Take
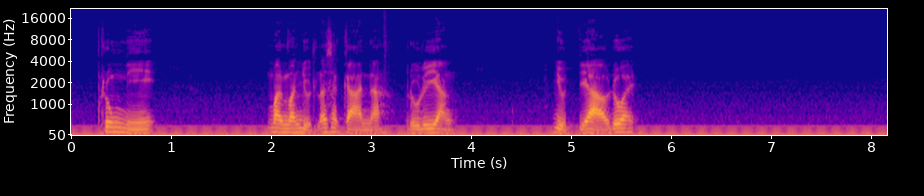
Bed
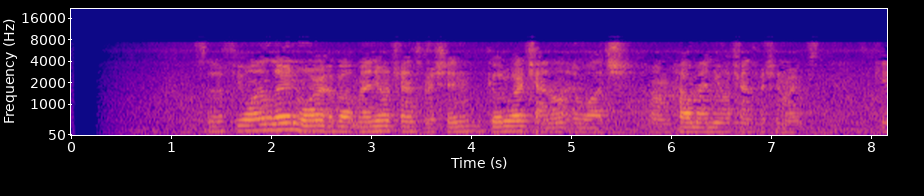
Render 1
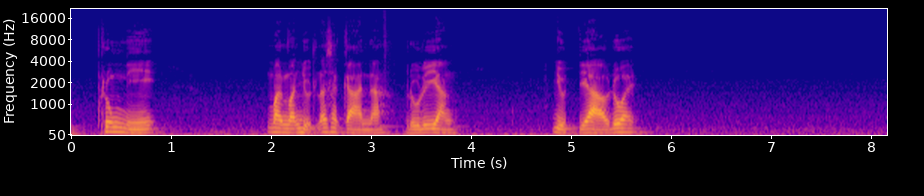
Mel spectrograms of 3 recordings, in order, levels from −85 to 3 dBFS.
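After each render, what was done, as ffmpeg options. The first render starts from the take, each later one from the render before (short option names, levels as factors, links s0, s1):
-af "bandreject=f=60:t=h:w=4,bandreject=f=120:t=h:w=4,bandreject=f=180:t=h:w=4,bandreject=f=240:t=h:w=4,bandreject=f=300:t=h:w=4"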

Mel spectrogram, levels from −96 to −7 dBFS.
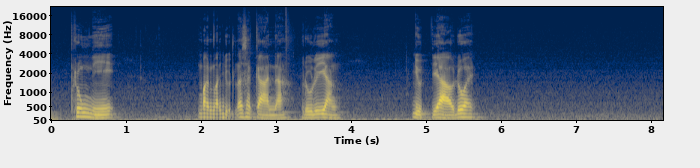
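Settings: -filter_complex "[0:a]asettb=1/sr,asplit=3[s0][s1][s2];[s0]atrim=end=2.004[s3];[s1]atrim=start=2:end=2.48,asetpts=PTS-STARTPTS,afade=t=in:d=0.004:c=qsin,afade=t=out:st=0.476:d=0.004:c=qsin,tremolo=f=24:d=0.889[s4];[s2]atrim=start=2.476[s5];[s3][s4]acrossfade=d=0.004:c1=hsin:c2=qsin[s6];[s6][s5]acrossfade=d=0.004:c1=qsin:c2=hsin"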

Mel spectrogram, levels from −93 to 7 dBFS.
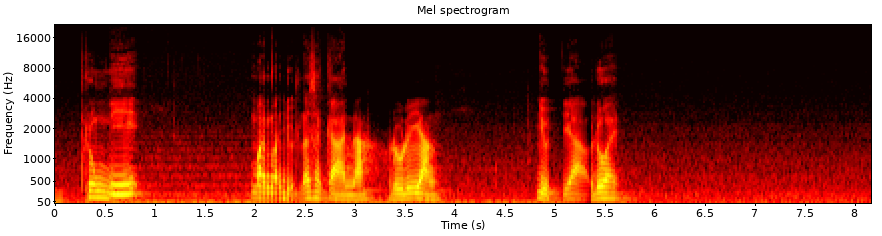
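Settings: -filter_complex "[0:a]asettb=1/sr,asplit=3[s0][s1][s2];[s0]atrim=end=0.544[s3];[s1]atrim=start=0.54:end=2.21,asetpts=PTS-STARTPTS,afade=t=in:d=0.004:c=qsin,afade=t=out:st=1.666:d=0.004:c=qsin,aecho=1:1:4.8:0.95,atrim=end_sample=73647[s4];[s2]atrim=start=2.206[s5];[s3][s4]acrossfade=d=0.004:c1=hsin:c2=qsin[s6];[s6][s5]acrossfade=d=0.004:c1=qsin:c2=hsin,asettb=1/sr,asplit=3[s7][s8][s9];[s7]atrim=end=2.914[s10];[s8]atrim=start=2.91:end=3.81,asetpts=PTS-STARTPTS,afade=t=in:d=0.004:c=qsin,afade=t=out:st=0.896:d=0.004:c=qsin,lowpass=f=1200:t=q:w=4.6[s11];[s9]atrim=start=3.806[s12];[s10][s11]acrossfade=d=0.004:c1=hsin:c2=qsin[s13];[s13][s12]acrossfade=d=0.004:c1=qsin:c2=hsin,asplit=2[s14][s15];[s14]atrim=end=5.36,asetpts=PTS-STARTPTS,afade=t=out:st=4.9:d=0.46[s16];[s15]atrim=start=5.36,asetpts=PTS-STARTPTS,afade=t=in:d=0.004:c=hsin[s17];[s16][s17]concat=n=2:v=0:a=1"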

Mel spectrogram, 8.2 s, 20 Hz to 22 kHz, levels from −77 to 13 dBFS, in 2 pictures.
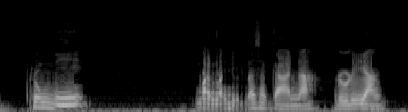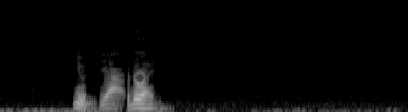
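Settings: -af "afwtdn=0.0316,adynamicequalizer=threshold=0.0158:dfrequency=1900:dqfactor=0.7:tfrequency=1900:tqfactor=0.7:attack=5:release=100:ratio=0.375:range=3:mode=boostabove:tftype=highshelf"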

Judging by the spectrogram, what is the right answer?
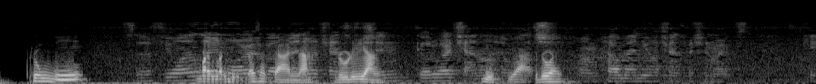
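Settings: -filter_complex "[1:a]volume=0.299[s0];[0:a][s0]amix=inputs=2:normalize=0"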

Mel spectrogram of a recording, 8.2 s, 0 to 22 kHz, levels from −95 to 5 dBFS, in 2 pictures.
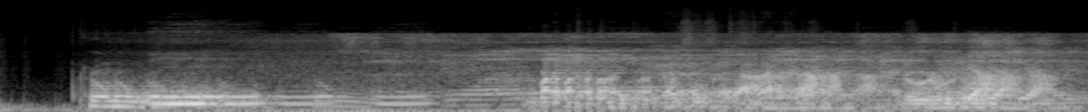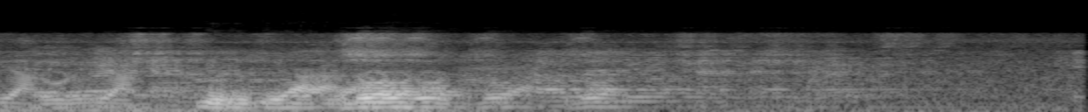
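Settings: -filter_complex "[0:a]asplit=2[s0][s1];[s1]adelay=18,volume=0.251[s2];[s0][s2]amix=inputs=2:normalize=0,aecho=1:1:42|88|207|225|476|841:0.376|0.668|0.398|0.282|0.251|0.282"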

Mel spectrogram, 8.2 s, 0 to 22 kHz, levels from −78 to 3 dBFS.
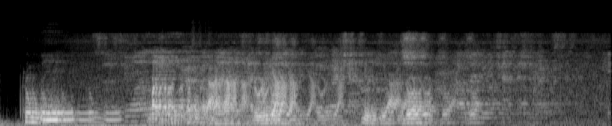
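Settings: -af "volume=1.33,alimiter=limit=0.794:level=0:latency=1"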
